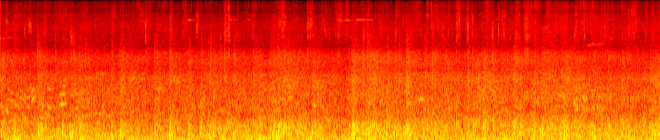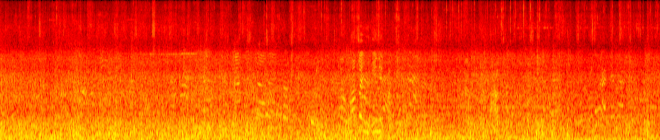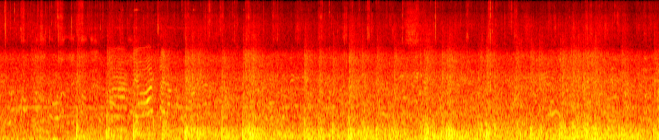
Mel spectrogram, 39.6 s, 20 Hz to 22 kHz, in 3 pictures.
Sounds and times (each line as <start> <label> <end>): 0.0 Very many people 39.5
0.7 fireworks 6.3
9.6 fireworks 13.6
27.9 fireworks 39.5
